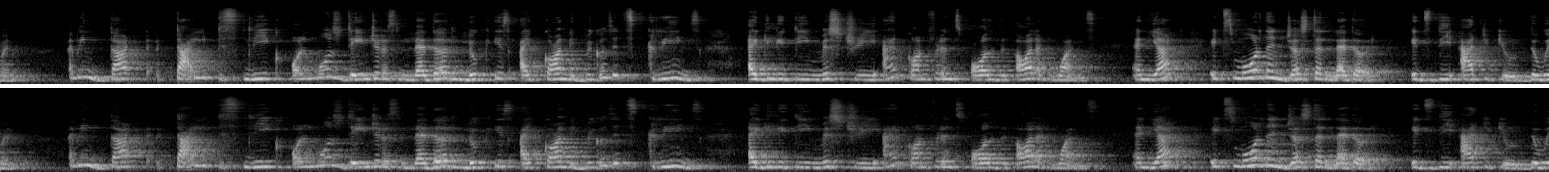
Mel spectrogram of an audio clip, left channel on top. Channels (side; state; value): both; normal; correlation 0.39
